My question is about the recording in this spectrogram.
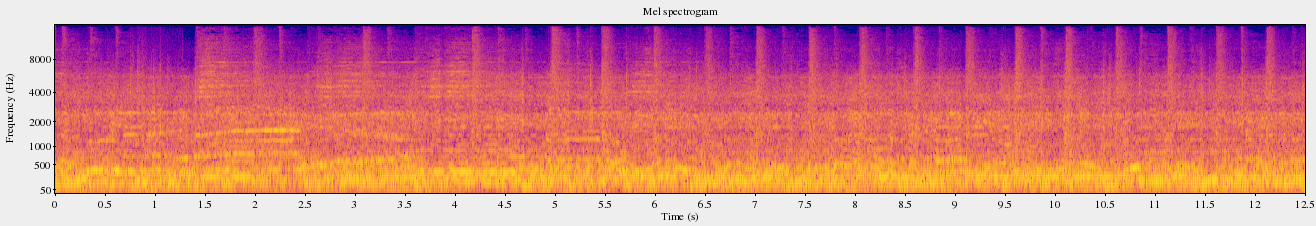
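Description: Rock band playing live and loud: electric guitars, a steady drum beat with regular cymbal hits, and a singer's voice over them.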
